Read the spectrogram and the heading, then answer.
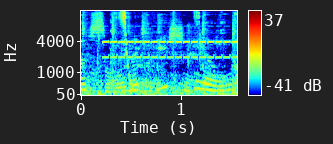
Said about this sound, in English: The line's still around the block. And the phone calls just keep coming.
